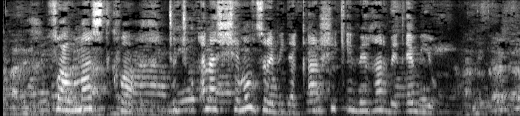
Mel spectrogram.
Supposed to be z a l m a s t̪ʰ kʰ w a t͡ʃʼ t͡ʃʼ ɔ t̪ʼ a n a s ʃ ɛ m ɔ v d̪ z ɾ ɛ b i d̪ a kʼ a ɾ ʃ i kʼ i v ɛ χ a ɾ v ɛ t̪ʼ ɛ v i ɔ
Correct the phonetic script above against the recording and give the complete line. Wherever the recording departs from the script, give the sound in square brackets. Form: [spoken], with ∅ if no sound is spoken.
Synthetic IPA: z a l m a s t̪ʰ kʰ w a t͡ʃʼ t͡ʃʼ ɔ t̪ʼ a n a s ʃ ɛ m ɔ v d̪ z ɾ ɛ b i d̪ a kʼ a ɾ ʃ i kʼ i v ɛ [ʁ] a ɾ v ɛ t̪ʼ ɛ v i ɔ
